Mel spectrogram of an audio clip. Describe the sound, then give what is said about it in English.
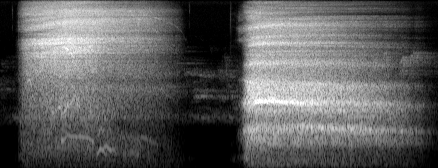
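A deep breath in, then out: two long airy rushes of breath separated by a short silence, each swelling and then tapering away, fairly loud, alone and with no talk. “So go on. Breathe. Like this.”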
